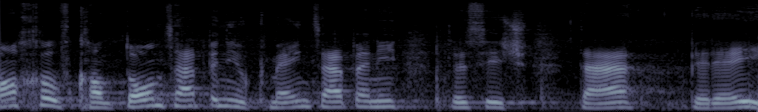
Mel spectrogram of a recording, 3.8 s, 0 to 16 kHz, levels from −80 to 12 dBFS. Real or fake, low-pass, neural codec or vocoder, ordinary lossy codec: real; 14.4 kHz; none; none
